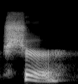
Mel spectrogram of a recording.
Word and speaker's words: sure: is sure sure so it's going to sound sort of like s h e r even though it's spelled s u r e but sure sure and don't make it too short like Americans they're not going to say like sure sure it's got to be held out a little bit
